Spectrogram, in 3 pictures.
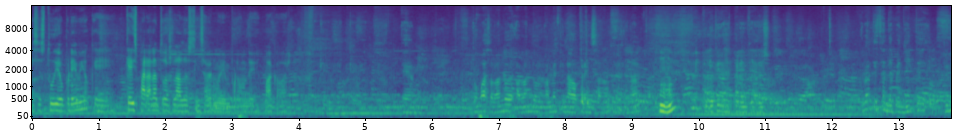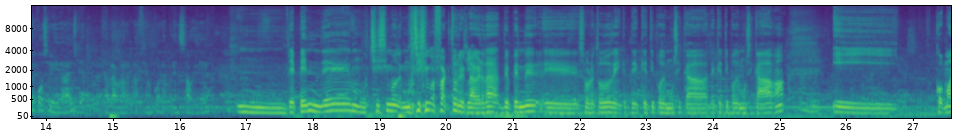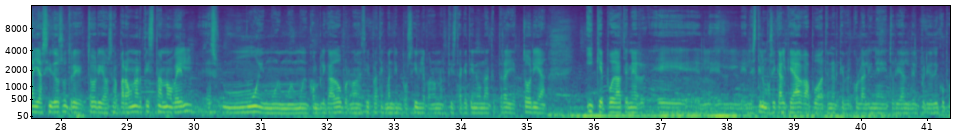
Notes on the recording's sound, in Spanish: Desde el Primavera Sound Festival de Barcelona. En este episodio os hablo desde el Primavera PRO, la edición para profesionales de la industria musical dentro del festival Primavera Sound de Barcelona 2022.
